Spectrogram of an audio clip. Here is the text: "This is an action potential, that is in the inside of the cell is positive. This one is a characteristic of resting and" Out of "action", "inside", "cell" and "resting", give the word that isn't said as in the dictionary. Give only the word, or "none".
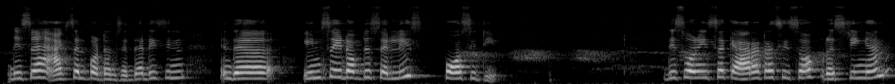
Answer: action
